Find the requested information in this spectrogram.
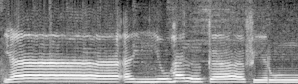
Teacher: Alif lam ta'rif dibaca jelas karena diikuti dengan huruf qamariyah yaitu huruf kaf. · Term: alif lam qamariyah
